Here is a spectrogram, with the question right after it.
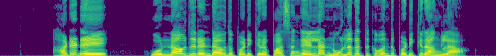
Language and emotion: Tamil, surprised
